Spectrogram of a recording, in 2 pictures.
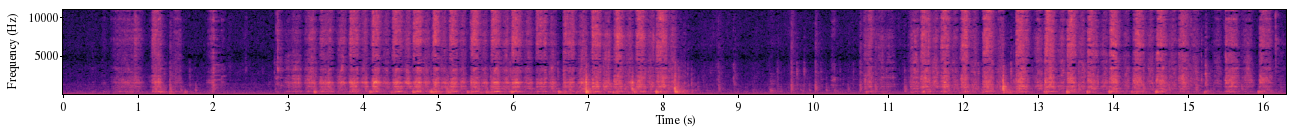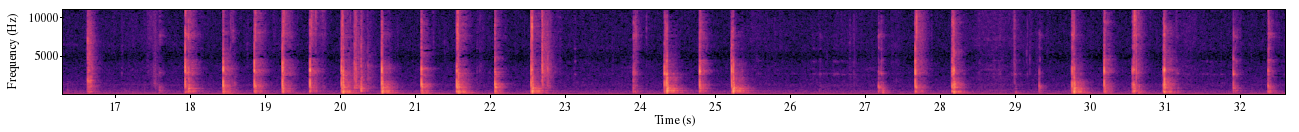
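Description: A small frame saw cutting wood in fast back-and-forth strokes for several seconds, twice. From a little past halfway, a file shaping the wood in separate, slower strokes, about one or two a second.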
